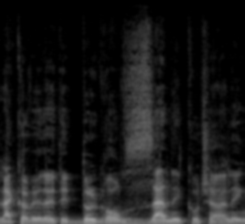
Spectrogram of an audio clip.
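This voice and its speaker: A man's fairly low voice in a Quebec accent on a very clean recording with a silent background. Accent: Québécois French. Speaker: podcast host, software founder. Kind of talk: podcast interview. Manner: many fillers.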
